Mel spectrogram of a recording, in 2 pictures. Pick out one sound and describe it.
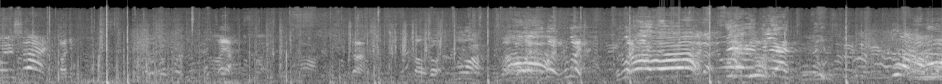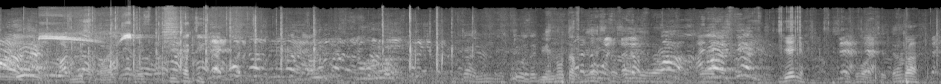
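A football thumps as it is kicked.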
